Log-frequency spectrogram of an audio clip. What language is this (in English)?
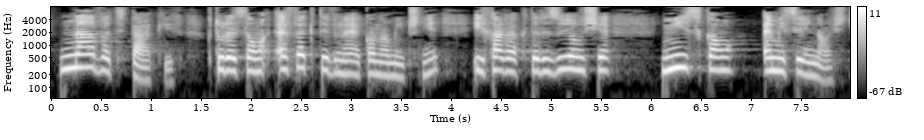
Polish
